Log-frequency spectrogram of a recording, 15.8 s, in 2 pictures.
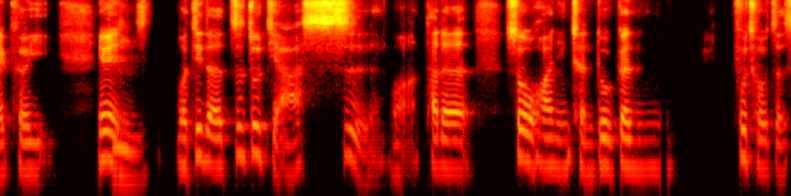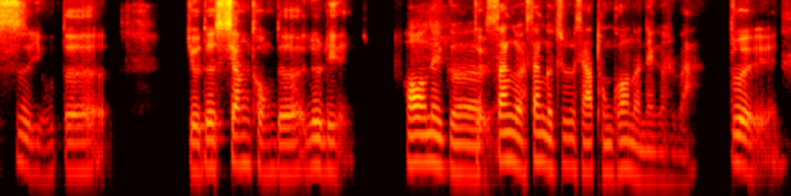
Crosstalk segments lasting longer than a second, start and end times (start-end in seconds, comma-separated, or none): none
